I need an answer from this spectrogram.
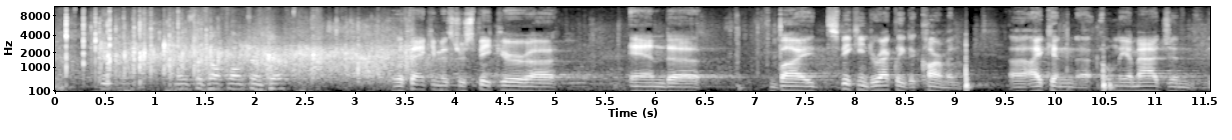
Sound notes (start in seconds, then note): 4.4 applause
